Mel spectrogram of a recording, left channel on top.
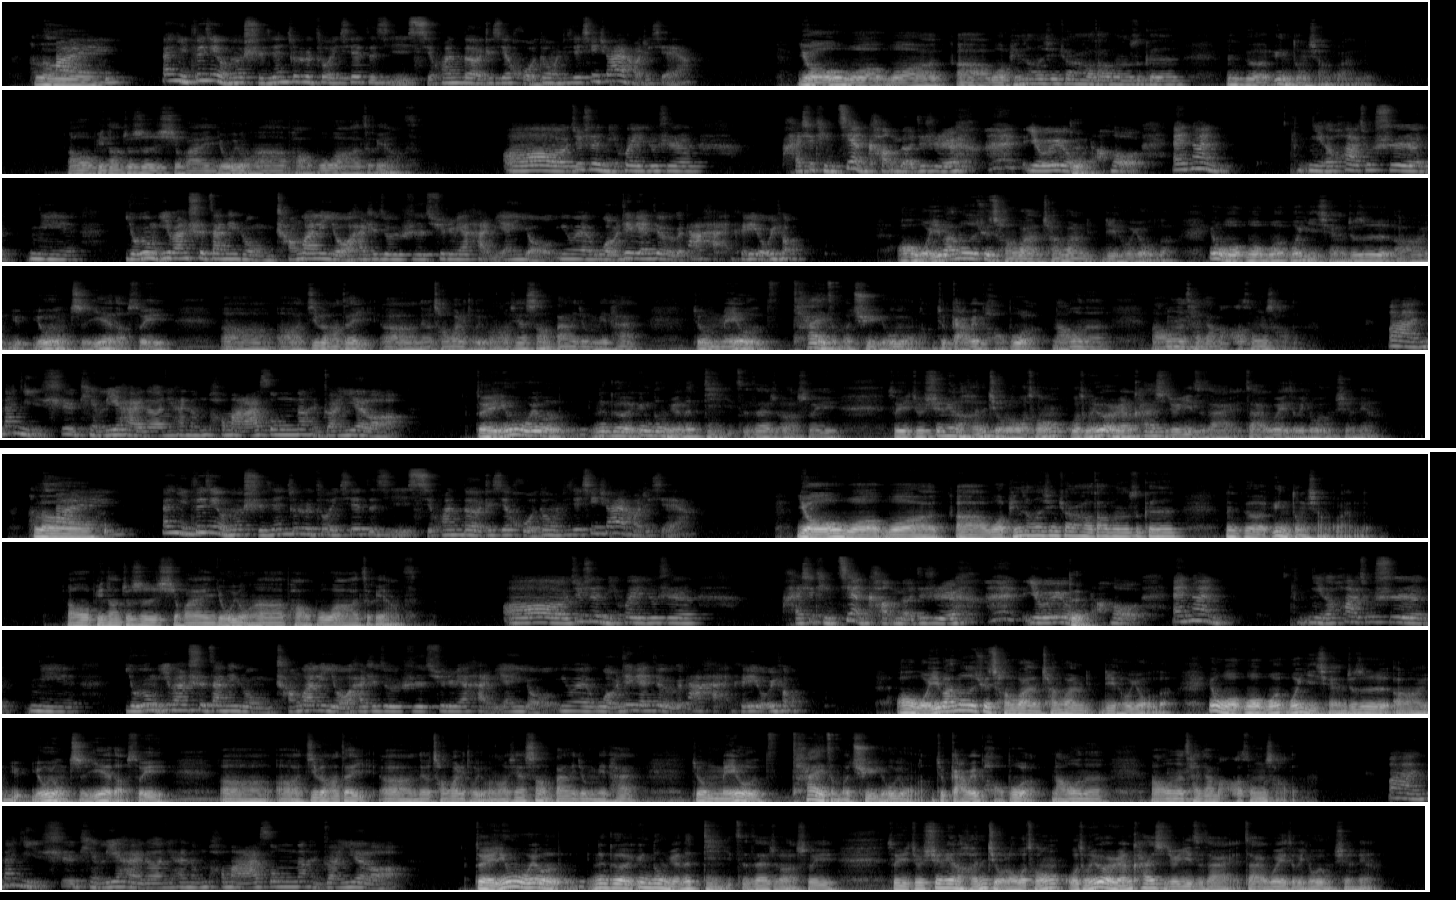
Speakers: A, on the right (about 30°); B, in the centre.
A: Hello，
B: 嗨，哎，你最近有没有时间，就是做一些自己喜欢的这些活动、这些兴趣爱好这些呀？
A: 有我我啊、呃我平常的兴趣爱好大部分都是跟那个运动相关的，然后平常就是喜欢游泳啊、跑步啊这个样子。
B: 哦，就是你会就是还是挺健康的，就是 <laughs> 游泳，
A: 对，
B: 然后哎，那你的话就是你游泳一般是在那种场馆里游，还是就是去这边海边游？因为我们这边就有个大海可以游泳。
A: 哦，我一般都是去场馆场馆里里头游的，因为我我我我以前就是啊、游游泳职业的，所以啊啊、基本上在啊、那个场馆里头游，然后现在上班了就没太就没有太怎么去游泳了，就改为跑步了，然后呢，然后呢参加马拉松啥的。
B: 嗯，哇，那你是挺厉害的，你还能跑马拉松，那很专业了。
A: 对，因为我有那个运动员的底子在这，所以，所以就训练了很久了。我从我从幼儿园开始就一直在在为这个游泳训练。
